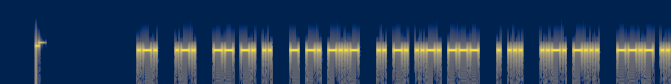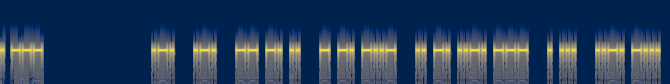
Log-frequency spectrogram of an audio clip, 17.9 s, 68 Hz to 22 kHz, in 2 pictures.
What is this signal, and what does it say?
Morse code, heard as a keyed tone, about 29 wpm, 700 Hz. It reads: R R MNI TNX INFO ES FB QSO R R MNI TNX INFO ES FB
